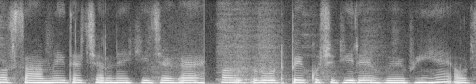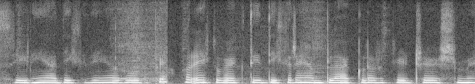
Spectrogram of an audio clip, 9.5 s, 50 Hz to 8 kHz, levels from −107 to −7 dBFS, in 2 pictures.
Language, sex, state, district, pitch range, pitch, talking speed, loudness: Hindi, female, Bihar, Supaul, 205-215 Hz, 210 Hz, 195 wpm, -14 LUFS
